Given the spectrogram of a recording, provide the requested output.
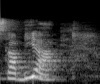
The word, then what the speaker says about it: sabiá: Só que na última palavra do segundo verso, nós temos sabiá. A sílaba mais forte em sabiá é o A.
